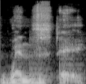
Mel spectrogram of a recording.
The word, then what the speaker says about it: Wednesday: at how it's spelled when we say it we put the n in front of the D and this s after the NES is silent and it's Wednesday when's When's the s's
